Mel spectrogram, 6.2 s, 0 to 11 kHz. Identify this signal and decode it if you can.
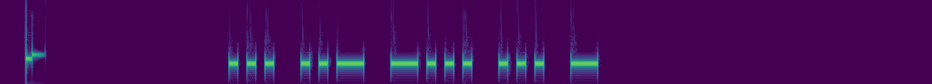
Morse code, heard as a keyed tone, about 20 wpm, 700 Hz. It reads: SUBST
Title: Build A Word - 5 Letters At A Time - 10-Letter Words - 20wpm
